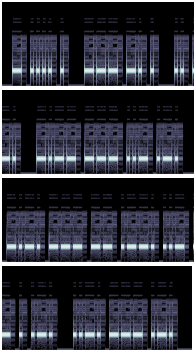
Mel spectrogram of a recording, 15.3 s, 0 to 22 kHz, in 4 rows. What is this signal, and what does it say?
Morse code, heard as a keyed tone, about 20 wpm, 750 Hz. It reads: THE ONE IN YOUR COMPUTER FOR
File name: cwa / W1AW-Level3 / 20WPM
